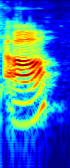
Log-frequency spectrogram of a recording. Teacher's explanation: विवृत यानी कि ओपन मुख द्वारा पूरा खुला रहता है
